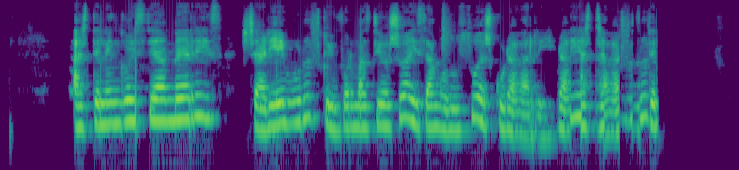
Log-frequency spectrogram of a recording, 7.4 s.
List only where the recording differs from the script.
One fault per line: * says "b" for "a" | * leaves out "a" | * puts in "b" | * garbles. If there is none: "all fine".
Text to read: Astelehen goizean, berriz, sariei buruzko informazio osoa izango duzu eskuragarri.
* garbles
